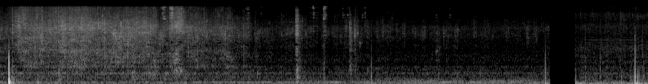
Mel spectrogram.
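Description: A sharp knock, then sizzling in the hot kadhai as soaked chana dal is tipped in with the frying tomatoes and onions and stirred with a spatula. The sizzle is loud for about two seconds, then settles lower, with a few clicks of the spatula. The sound drops out briefly near the end.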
